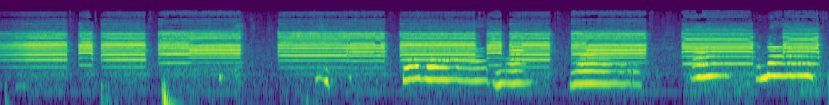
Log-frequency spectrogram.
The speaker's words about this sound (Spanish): Entonces, tú imagínate esta canción que vamos a escuchar ahora en el anuncio de la Lotería de Navidad del año que viene. Es una canción hecha con una bocina, pero es muy bonita, mira.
